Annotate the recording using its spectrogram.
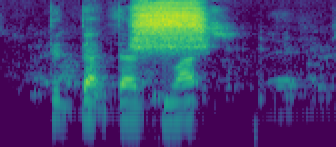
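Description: A young man hisses a loud shushing sound.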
